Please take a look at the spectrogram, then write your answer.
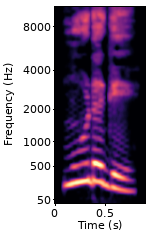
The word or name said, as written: ಮುಟಗೆ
